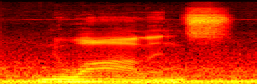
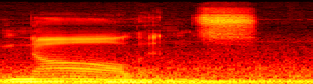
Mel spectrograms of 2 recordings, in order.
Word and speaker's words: New Orleans: New Orleans. But you can say it like Nolans.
